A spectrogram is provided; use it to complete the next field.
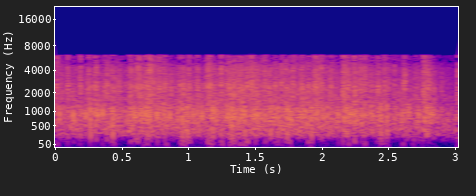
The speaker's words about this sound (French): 7 avril 2010, en plein centre de Bishkek, des milliers de Kirghizes sous les balles des snipers et des forces spéciales marchent sur le palais présidentiel.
